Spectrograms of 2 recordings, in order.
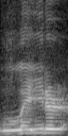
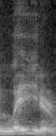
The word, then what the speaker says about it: later: Então, later aqui também, later. Você não pronuncia later. Geralmente é um som de R.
